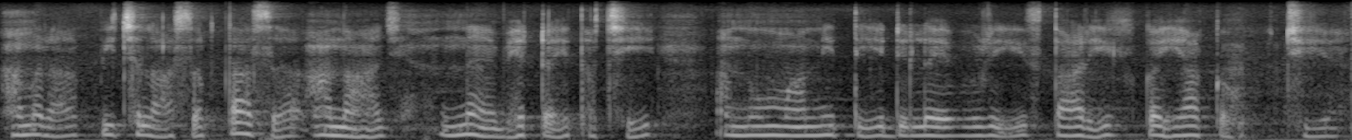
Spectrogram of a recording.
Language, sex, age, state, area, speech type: Maithili, female, 30-45, Jharkhand, urban, read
